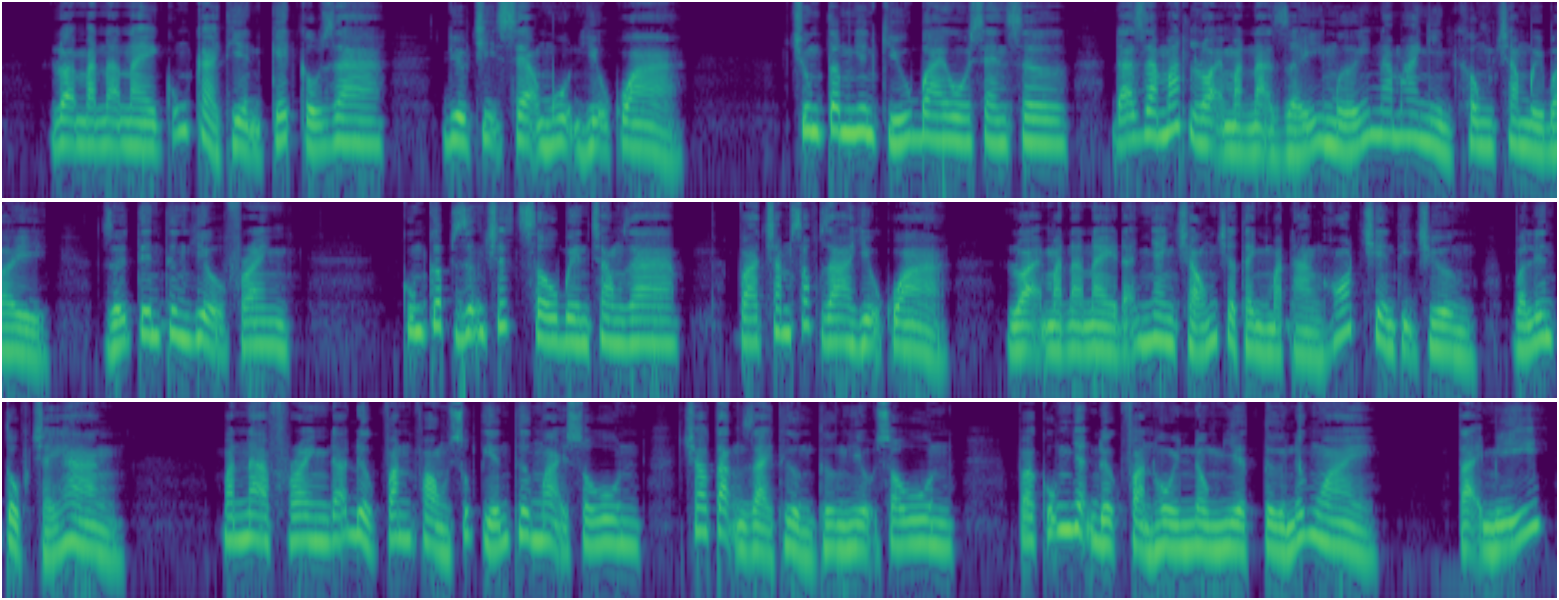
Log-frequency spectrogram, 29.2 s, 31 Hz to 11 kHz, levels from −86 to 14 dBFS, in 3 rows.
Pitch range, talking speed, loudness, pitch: 140-180 Hz, 210 wpm, -22 LUFS, 155 Hz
